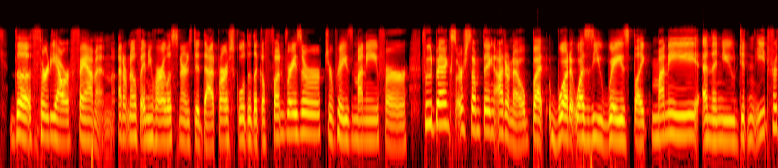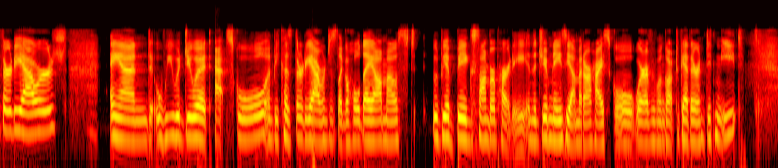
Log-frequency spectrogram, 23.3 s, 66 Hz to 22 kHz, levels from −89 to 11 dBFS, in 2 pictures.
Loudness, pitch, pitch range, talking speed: -21 LUFS, 185 Hz, 170-200 Hz, 220 wpm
